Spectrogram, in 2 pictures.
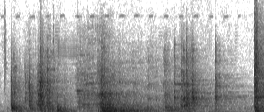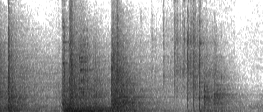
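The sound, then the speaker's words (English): A door is unlocked and opened: a busy run of metallic clicks, clunks and sharp thuds spread over several seconds, with no one speaking. “I remember the days we didn't have to lock our doors.”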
